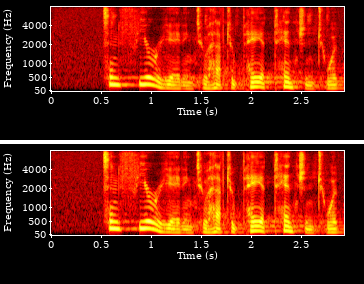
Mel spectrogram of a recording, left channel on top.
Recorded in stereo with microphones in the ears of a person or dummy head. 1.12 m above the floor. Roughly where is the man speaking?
Right.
